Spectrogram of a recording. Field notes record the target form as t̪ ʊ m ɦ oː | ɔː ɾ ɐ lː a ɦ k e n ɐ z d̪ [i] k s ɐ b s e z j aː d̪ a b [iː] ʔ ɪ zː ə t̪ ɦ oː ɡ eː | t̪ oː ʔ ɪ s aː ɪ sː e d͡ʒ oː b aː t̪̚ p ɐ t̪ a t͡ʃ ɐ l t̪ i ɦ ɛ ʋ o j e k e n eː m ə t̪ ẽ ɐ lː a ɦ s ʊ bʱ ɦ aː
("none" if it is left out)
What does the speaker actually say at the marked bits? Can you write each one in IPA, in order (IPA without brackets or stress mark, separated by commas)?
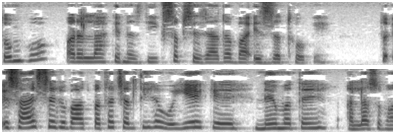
iː, aː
